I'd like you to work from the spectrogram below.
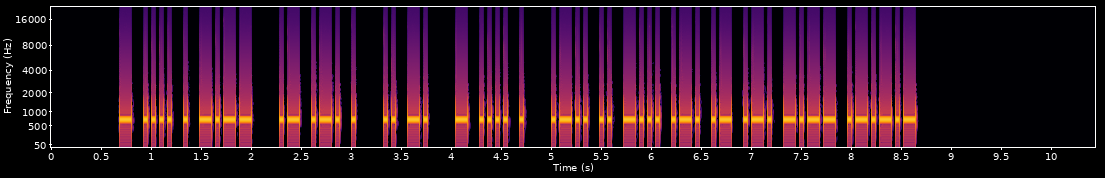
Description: Morse code, heard as a keyed tone, about 28 wpm, 700 Hz. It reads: THEY ARE IN THE LIBRARY.
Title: Sentences from Top 600 Words 30wpm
